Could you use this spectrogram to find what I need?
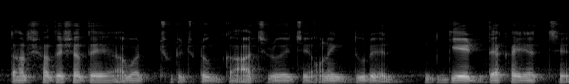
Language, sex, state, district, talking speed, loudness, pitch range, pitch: Bengali, male, West Bengal, Malda, 145 wpm, -31 LUFS, 90-95 Hz, 90 Hz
